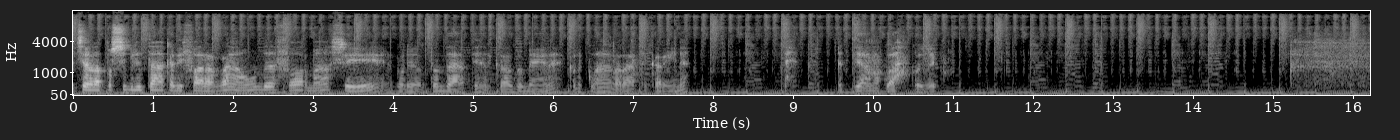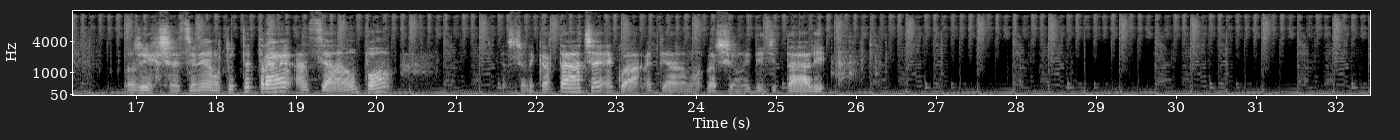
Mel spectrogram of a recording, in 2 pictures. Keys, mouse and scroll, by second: 2.5 click, 4.1-5.2 drag, 6.0 click, 7.5 click, 8.3-9.9 drag, 10.7 middle click, 11.3 ctrl+scroll down 2, 13.3-14.3 drag, 15.9 shift+click, 16.4 shift+click, 17.0 shift+click, 17.7 shift+click, 19.1-20.7 drag, 22.0 click, 22.3-22.7 scroll up 2, 23.1 click, 23.9 click, 24.7 click, 26.1 ctrl+c, 26.3 ctrl+v, 28.5-31.1 drag, 31.8 click, 32.0 click.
